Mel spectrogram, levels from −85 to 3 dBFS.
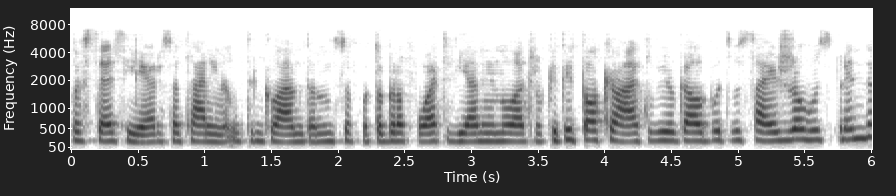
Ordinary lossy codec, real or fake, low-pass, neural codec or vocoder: MP3, 96 kbps; fake; 7.2 kHz; codec, 16 kHz, 4.8 kbps, FACodec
